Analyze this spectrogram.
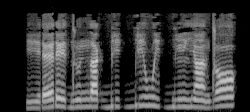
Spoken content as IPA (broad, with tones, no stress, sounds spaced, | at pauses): i˨ ɾ ɛ˨˦ ɾ e˧ d ũ˧ n a˧ ɡ͡b i˧ ɡ͡b i˦ w i˧ ɡ͡b ĩ˧ j ã˧ d ɔ˦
